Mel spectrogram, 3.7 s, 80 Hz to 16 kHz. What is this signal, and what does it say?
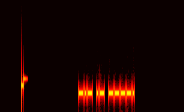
Morse code, heard as a keyed tone, about 40 wpm, 700 Hz. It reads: KA9
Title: USA Call Sign Prefixes - 40wpm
